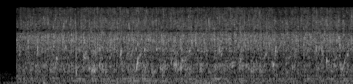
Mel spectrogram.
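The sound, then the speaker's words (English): Water gushes steadily from a large leak in a stone wall on Manuka Street in Miramar, Wellington, a continuous splashing, bubbling rush that starts abruptly and stays loud throughout, with no voices. “No, that's the sound of a large leak gushing out of a stone wall in Miramar's Manuka Street in Wellington.”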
